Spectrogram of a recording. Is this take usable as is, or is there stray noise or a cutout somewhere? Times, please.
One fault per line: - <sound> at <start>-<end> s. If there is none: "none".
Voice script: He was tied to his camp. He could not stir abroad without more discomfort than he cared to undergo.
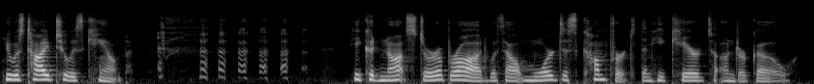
- laugh at 1.6-3.1 s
